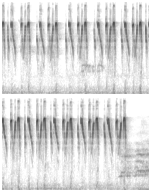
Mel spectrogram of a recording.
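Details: Ciblek gunung singing energetically in the morning: a continuous, fast stream of loud, high, descending chirps, about four per second, ending with a faint lower rattle.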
